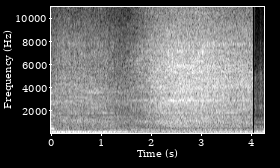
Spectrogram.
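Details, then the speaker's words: Lowered 1988 GMC Sierra 3500 after plugging in both fuel pumps, only one had been connected: deep, steady idle with an even low rumble and no misses or knocks; it now runs on its own fuel. "hell yeah boom got it going all right so once you wire in your fuel pumps it helps to have them both plugged in that's what it was"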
